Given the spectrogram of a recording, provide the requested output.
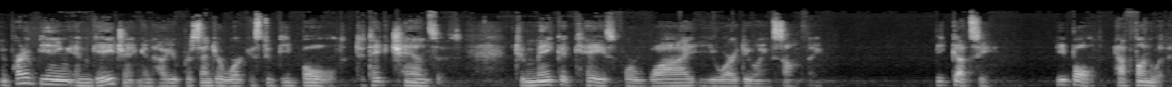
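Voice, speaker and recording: Somewhat breathy and in a Spanish accent, a man talks at a medium pitch with ordinary pitch variation and big swings in loudness. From Mexico. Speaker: professor. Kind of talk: lecture.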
